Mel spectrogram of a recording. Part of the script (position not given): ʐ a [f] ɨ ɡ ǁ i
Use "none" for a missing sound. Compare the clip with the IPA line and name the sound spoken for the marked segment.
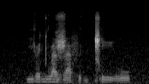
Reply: f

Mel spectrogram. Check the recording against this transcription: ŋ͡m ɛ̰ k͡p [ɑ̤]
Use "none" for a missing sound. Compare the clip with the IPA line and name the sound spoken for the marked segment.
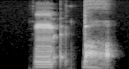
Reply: ɑ̤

